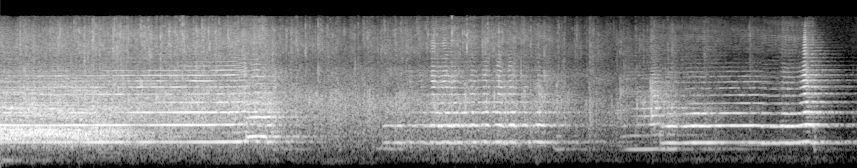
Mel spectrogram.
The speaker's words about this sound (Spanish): Dele fuerte ese aplauso al Señor y que suene la trompeta.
